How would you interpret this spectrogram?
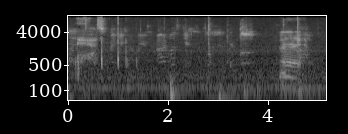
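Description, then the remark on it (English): A clock ticks with sharp, sparse clicks, and brief ringing chime-like tones sound near the start and end, while someone murmurs or whispers quietly. “A lovely clock is dinging that you guys hear constantly.”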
